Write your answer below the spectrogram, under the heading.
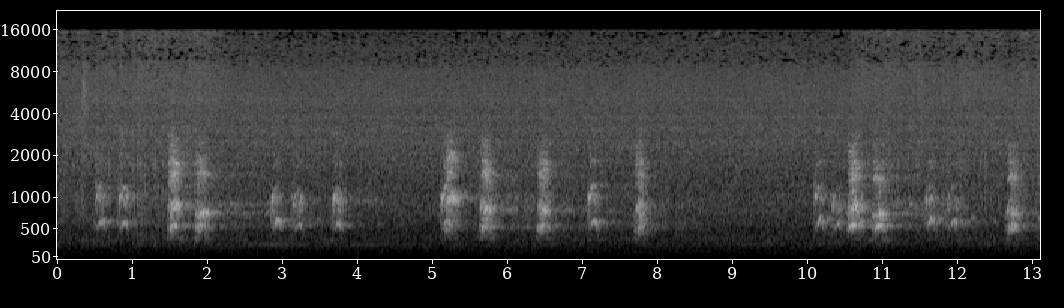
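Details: Rex the dog barking at night while running around, recorded September 21, 2018: repeated runs of short, sharp barks, several in each burst, with brief gaps between bursts.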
